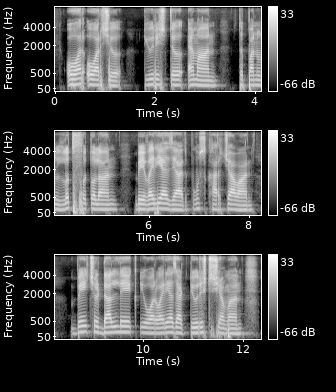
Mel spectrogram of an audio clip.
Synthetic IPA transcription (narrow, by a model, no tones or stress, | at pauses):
oːɾoːɾt͡ʃʰə | ʈjuːɾɪsʈɛːmaːn | t̪ɨpɐnũlʊt̪fʰət̪olaːn | beːʋəɾjaːzjaːd̪pũːskʰɐɾt͡ʃaːʋaːn | beːt͡ʃʰɖɐlːeːkjoːɾʋɐɾjaːzʲjaːd̪̚ʈjuːɾɪsʈt͡ʃʰɛːmaːn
